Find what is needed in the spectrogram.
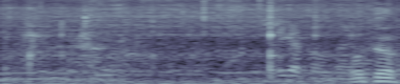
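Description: Fish sizzling on a wire grill over a small tabletop burner flame, a steady hiss.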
